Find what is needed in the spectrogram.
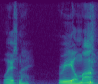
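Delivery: low, very soft, halting question; creepy quiet. Retold or imitated. Sleepwalker just back from hugging mom, creepy quiet. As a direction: say it softly with an eerie pause before the end.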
